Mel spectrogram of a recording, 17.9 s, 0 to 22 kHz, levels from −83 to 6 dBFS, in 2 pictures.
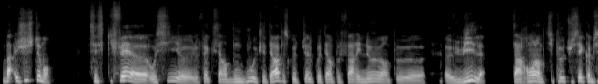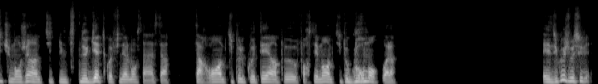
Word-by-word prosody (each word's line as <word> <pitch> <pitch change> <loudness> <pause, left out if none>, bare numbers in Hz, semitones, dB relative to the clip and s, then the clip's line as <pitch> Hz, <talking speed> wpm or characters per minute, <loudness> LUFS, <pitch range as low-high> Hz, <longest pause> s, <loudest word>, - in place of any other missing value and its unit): Bah - - +6
justement, 205 +3 0 0.5
c'est 155 - -4
ce 135 - -9
qui 175 - -16
fait, 195 +3 +5
heu, 120 -1 +7
aussi, 140 +8 -3
heu, 120 -5 +1
le 115 - -5
fait 130 +6 -5
que - - -25
c'est - - -3
un 120 - 0
bon 125 +4 -3
goût 150 +5 -1
et - - -4
cetera, 145 +7 +5
parce 140 -6 -9
que, 130 - -5
tu 120 - -7
sais, 150 - -2
le 135 - -3
côté 130 0 -4
un 120 - +2
peu 120 +2 -11
farineux, 130 +4 -1
un 110 - -4
peu, 110 -2 -4 0.3
heu, - - 0
l'huile, 125 - +2 0.4
ça - - +6
rend 150 +7 +4
un 135 - +4
petit - - -15
peu, 155 +1 -2
tu 140 - -8
sais, 160 +5 +2
comme 150 -3 0
si 150 - -7
tu 145 - -8
mangeais 130 +2 -1
un 130 -4 +2
petit 120 +1 -14
une 125 -2 -4
petite 110 - -17
nugget, 140 +3 +5
quoi, 130 - -4
finalement, 120 0 -2
ça 105 -2 -5
ça 105 -1 -4 0.4
ça - - +4
rend 115 +6 +3
un - - -3
petit 120 +2 -11
peu 135 - -5
le 135 - -2
côté, 130 +2 -1
un 125 -3 +3
peu, 120 0 -3
forcément, 135 +3 0
un - - -3
petit 120 - -17
peu 135 - -2
gourmand, 145 +4 +3
voilà 110 -4 +1 2.2
et 135 0 +1
du 130 +3 -2
coup, 225 - 0
je 165 - 0
me 160 - +3
souviens 150 0 -5
130 Hz, 240 wpm, -25 LUFS, 120-145 Hz, 2.2 s, heu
